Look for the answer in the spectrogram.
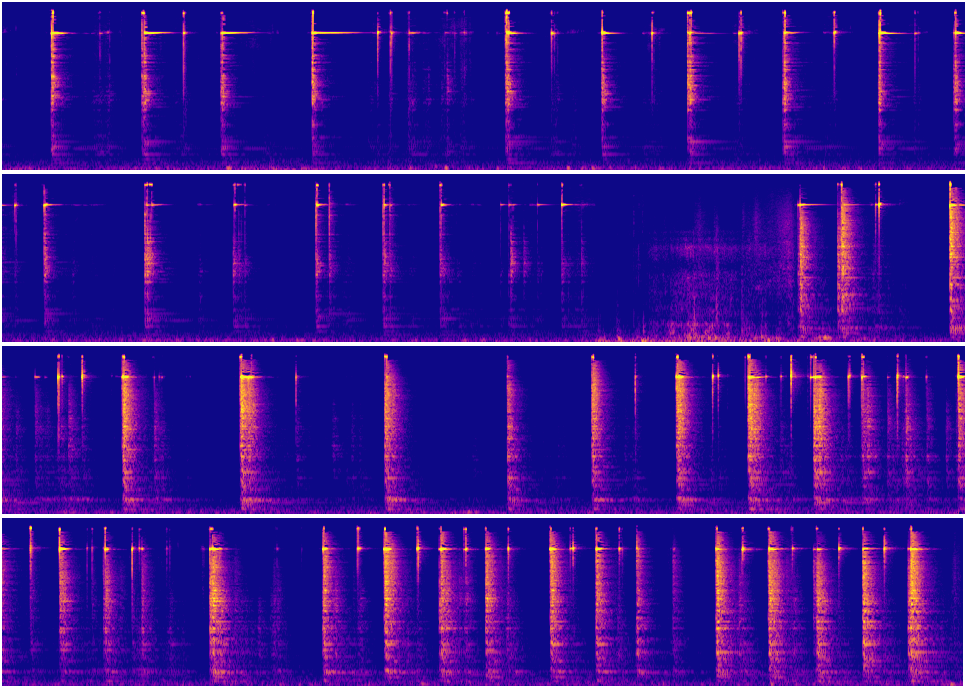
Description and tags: handling some small metal pieces on top of a metal workbench.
